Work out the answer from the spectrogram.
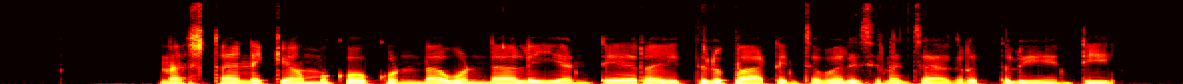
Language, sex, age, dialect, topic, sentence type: Telugu, male, 41-45, Utterandhra, agriculture, question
